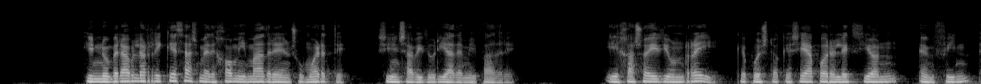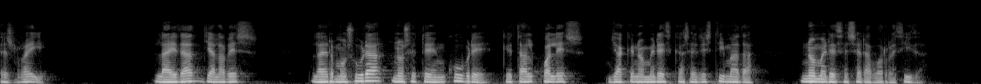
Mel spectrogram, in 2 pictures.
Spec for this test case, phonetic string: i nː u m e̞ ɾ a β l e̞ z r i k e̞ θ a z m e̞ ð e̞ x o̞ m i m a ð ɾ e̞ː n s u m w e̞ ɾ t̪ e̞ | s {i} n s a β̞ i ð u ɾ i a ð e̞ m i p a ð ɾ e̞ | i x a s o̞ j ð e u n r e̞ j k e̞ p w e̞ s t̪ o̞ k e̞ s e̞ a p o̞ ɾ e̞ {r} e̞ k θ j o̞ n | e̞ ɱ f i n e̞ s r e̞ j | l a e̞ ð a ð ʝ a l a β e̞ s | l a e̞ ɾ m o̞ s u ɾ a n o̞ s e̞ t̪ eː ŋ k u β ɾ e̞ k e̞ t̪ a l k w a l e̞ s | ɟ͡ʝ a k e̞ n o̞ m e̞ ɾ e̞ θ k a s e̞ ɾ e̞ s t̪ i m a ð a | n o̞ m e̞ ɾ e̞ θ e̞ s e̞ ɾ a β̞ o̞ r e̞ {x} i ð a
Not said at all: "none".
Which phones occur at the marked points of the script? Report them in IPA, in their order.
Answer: i, l, θ

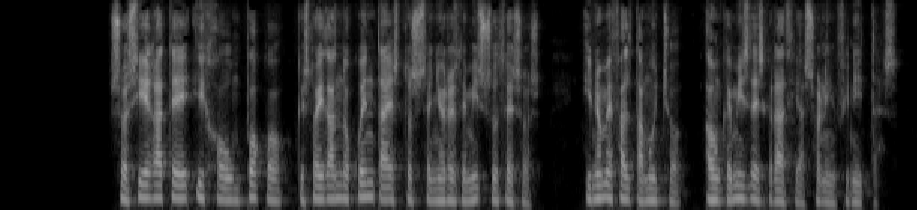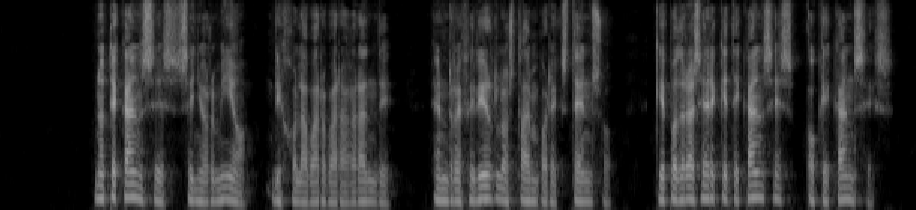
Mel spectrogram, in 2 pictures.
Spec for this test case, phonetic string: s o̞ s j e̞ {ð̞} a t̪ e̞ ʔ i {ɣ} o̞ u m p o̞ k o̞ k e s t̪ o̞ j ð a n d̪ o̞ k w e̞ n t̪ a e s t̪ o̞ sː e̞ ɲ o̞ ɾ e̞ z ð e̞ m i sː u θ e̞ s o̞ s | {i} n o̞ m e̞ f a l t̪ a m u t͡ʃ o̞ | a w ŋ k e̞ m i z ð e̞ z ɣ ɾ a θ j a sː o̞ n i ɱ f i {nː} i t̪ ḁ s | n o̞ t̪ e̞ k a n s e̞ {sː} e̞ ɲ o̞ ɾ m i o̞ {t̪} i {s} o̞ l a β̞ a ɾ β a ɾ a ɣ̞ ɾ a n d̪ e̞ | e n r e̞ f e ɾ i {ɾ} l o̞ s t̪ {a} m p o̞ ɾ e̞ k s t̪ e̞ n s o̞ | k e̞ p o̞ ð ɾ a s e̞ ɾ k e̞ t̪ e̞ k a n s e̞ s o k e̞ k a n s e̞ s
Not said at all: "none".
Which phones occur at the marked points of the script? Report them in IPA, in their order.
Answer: ɣ̞, x, i, n, sː, d̪, x, ɾ, a

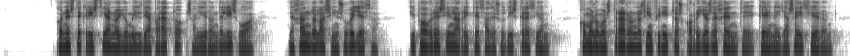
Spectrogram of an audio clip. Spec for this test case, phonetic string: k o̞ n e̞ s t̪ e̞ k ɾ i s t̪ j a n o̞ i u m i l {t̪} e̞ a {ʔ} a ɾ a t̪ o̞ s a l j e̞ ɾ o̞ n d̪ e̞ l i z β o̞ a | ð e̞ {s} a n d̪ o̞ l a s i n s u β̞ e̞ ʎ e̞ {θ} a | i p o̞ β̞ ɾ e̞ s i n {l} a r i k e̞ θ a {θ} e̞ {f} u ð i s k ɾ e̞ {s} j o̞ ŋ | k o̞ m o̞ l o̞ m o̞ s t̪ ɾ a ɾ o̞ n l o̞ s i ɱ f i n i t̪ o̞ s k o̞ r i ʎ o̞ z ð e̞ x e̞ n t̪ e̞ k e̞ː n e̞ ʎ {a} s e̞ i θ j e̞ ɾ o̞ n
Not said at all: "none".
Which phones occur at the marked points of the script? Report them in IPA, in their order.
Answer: d̪, p, x, θ, l, ð, s, θ, a

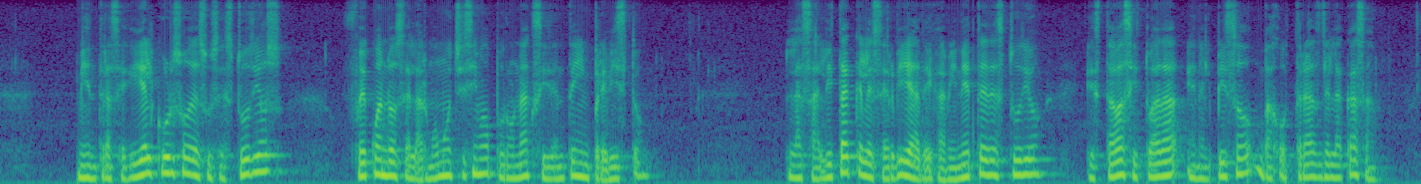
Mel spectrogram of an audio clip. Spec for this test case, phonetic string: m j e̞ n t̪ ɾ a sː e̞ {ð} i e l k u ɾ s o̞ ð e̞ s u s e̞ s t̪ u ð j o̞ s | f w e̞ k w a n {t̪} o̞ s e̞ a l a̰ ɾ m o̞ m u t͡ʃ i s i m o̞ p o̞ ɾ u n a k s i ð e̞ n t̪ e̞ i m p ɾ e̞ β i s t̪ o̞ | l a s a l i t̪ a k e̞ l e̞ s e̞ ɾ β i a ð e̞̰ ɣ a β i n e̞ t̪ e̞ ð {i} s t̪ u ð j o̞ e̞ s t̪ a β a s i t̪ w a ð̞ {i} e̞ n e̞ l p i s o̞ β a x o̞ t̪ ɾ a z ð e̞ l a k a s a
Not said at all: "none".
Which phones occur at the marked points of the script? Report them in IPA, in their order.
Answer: ɣ, d̪, e, a

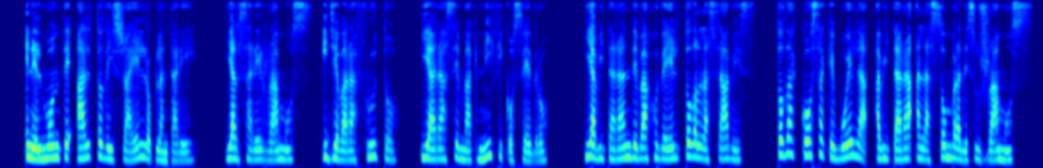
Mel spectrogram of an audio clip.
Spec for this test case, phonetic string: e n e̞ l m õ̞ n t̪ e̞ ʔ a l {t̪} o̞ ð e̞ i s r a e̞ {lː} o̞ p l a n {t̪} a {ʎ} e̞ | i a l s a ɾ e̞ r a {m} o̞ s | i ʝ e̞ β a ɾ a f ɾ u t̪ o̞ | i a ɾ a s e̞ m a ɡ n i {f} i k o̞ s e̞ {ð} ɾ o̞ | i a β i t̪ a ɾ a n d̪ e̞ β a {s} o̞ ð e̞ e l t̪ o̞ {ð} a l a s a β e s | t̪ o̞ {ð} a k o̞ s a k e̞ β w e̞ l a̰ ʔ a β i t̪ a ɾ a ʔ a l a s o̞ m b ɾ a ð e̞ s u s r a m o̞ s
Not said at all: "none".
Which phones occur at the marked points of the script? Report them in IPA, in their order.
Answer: t̪, lː, t̪, ɾ, m, f, ð, x, ð, ð

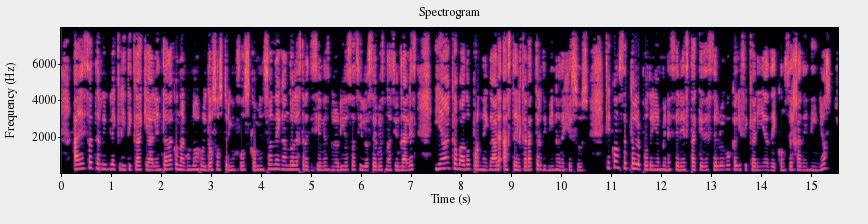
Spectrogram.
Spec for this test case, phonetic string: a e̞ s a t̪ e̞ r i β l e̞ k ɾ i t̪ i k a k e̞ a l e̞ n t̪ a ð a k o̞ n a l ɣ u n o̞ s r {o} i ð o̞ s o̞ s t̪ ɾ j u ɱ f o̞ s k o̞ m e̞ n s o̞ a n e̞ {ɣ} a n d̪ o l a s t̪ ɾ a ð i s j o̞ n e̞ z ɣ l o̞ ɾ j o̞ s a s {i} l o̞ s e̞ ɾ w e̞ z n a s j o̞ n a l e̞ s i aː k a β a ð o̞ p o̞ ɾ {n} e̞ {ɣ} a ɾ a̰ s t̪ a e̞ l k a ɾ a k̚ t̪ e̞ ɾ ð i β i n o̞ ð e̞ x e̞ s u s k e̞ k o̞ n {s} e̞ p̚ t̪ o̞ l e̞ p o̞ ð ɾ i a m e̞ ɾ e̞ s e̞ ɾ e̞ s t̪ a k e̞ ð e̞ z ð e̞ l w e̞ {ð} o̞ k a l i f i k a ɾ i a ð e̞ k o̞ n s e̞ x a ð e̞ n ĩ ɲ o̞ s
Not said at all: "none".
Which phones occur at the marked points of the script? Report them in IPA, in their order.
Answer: u, ɣ, i, n, ɣ, s, ɣ

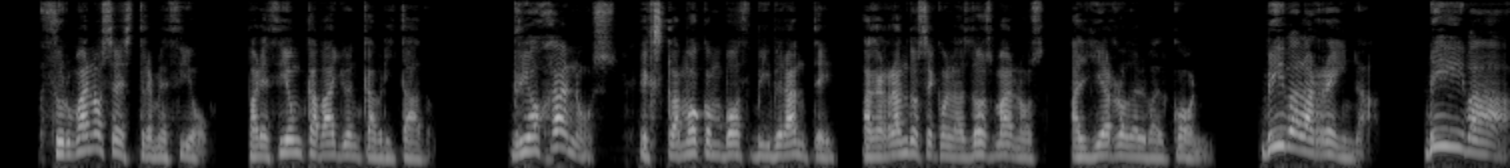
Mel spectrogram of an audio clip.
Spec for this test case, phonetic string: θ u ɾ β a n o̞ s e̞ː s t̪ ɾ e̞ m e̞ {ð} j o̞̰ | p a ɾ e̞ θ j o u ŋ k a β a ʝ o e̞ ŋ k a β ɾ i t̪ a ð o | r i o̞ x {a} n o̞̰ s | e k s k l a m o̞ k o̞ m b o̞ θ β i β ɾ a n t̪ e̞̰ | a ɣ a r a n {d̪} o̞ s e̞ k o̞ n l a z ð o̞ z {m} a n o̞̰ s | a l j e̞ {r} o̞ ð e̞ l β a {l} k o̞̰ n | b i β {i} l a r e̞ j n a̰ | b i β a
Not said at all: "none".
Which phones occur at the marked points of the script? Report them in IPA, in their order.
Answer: θ, a, d̪, m, r, l, a

